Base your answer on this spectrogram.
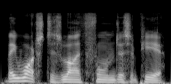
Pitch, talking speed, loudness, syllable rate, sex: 115 Hz, 210 wpm, -16 LUFS, 6.2 syllables/s, male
